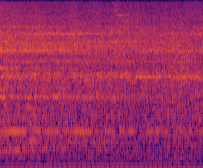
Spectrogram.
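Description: Steady low hum and rumble of a train standing at a station platform.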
